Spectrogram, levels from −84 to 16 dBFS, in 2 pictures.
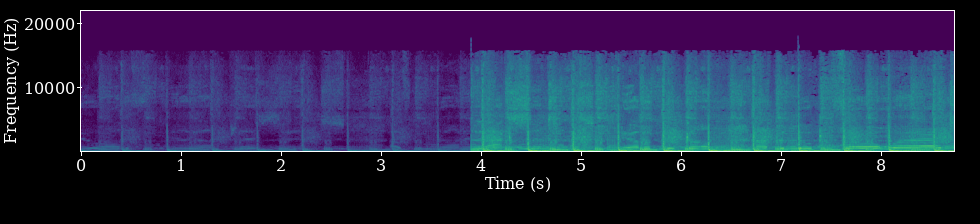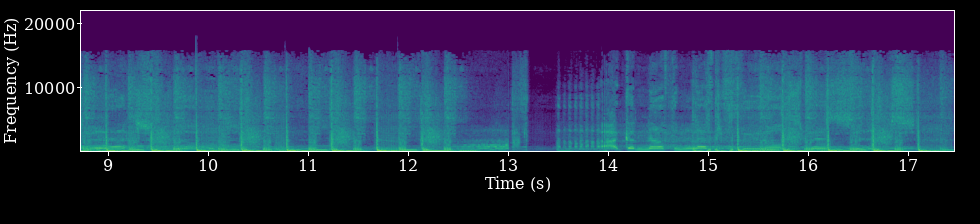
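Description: From 0.0 to 3.9 s the sound collapses to a faint trace, about 32 dB below what follows. The likely cause is one channel inverted: with one stereo side in reversed polarity, everything shared between left and right cancels when summed, leaving only their difference. On a waveform this opening section is a thin sliver before full amplitude returns; a spectrogram shows it pale.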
